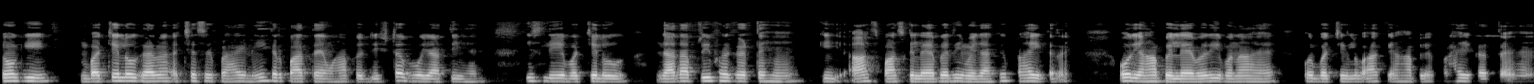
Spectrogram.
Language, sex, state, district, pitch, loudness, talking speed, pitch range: Hindi, male, Bihar, Jahanabad, 140 Hz, -18 LUFS, 195 wpm, 135-150 Hz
